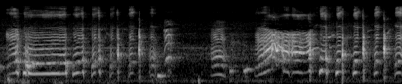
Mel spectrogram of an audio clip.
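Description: A baby laughing in a string of short, high-pitched bursts, loudest about three seconds in.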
